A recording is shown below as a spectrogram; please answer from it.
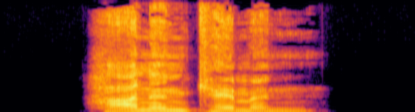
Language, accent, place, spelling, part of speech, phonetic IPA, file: German, Germany, Berlin, Hahnenkämmen, noun, [ˈhaːnənˌkɛmən], De-Hahnenkämmen.ogg
- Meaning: dative plural of Hahnenkamm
